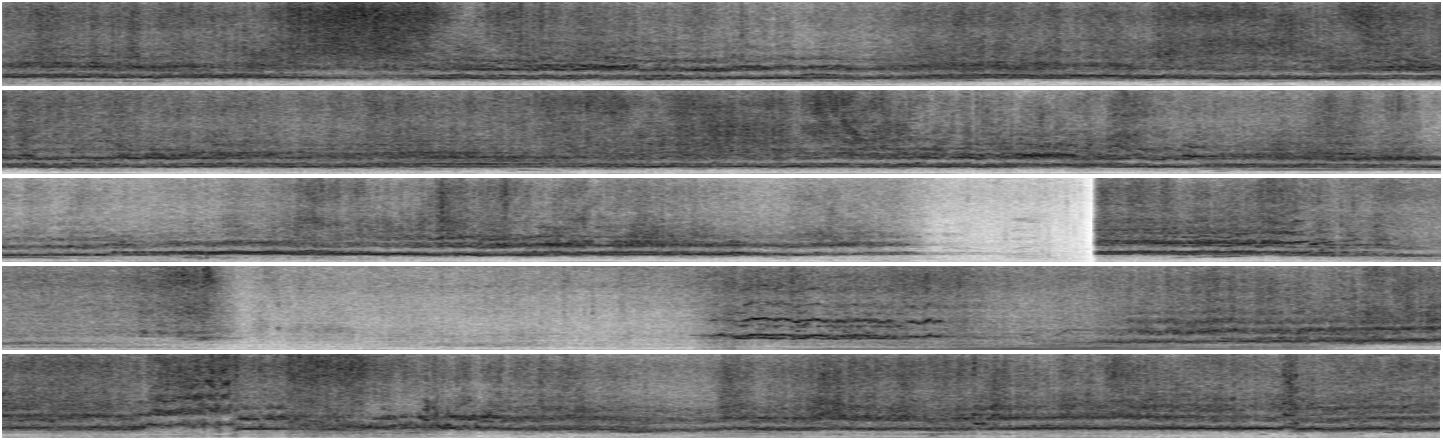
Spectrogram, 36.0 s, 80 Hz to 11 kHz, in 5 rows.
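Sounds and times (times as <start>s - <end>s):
car tires squealing: 0.0s - 35.9s
car engine revving high: 25.0s - 35.9s.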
